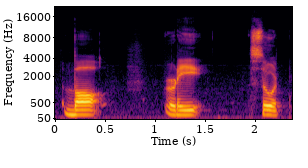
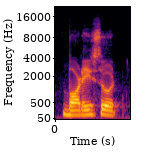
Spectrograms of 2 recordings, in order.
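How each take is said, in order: First: It is said slowly and drawn out. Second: It is said at a normal speed. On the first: "I'll say it slowly" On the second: "and then normally"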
